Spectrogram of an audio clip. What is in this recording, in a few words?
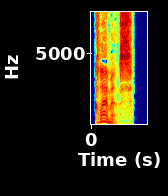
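"chlamys", English, British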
